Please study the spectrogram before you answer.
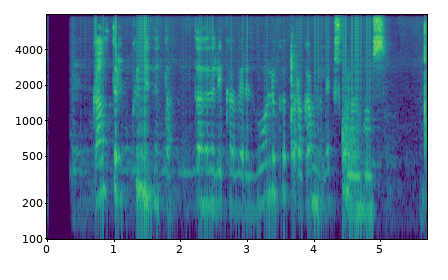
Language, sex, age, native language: Icelandic, female, 40-49, Icelandic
